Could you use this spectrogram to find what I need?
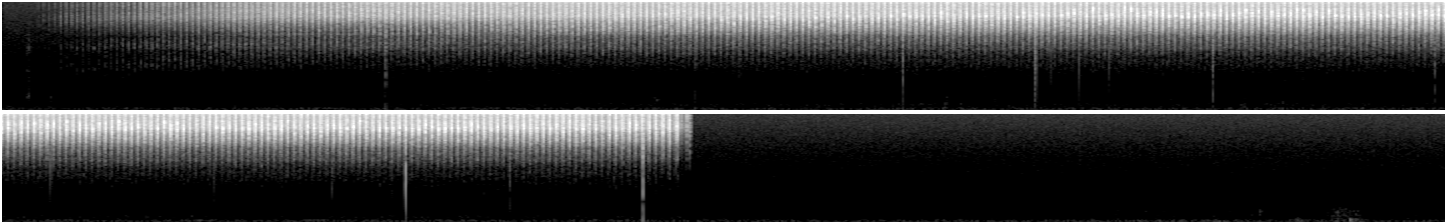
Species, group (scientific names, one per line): Omocestus viridulus
Orthoptera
